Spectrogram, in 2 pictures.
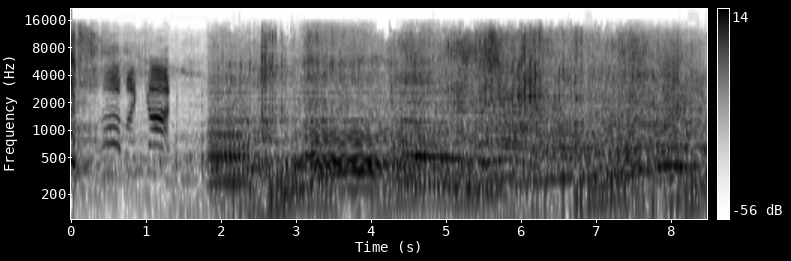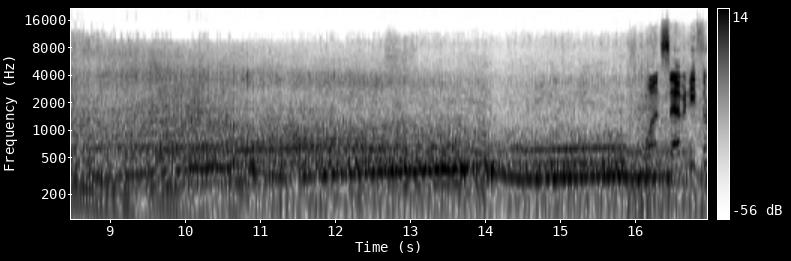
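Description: Lamborghini twin-turbo engine revving hard, a loud sustained roar that climbs and falls through several rev sweeps, then holds a steady rising drone close by, with a brief voice at the start.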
